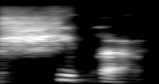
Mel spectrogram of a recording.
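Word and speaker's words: chypre: familiar with is a category called sheepa and take a look at the way it's spelt it's spelled c-h-y-p-r-e-s which is based on the island of cyprus and i actually went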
